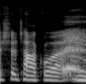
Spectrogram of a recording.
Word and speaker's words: Chautauqua: I know how to pronounce it, more importantly. Which sounds like bullshit coming from me. Yeah, no, it's Chautauqua, New York.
